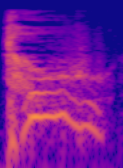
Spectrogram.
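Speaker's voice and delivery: hushed, high-pitched urgent plea; soft, high, desperate urging; silent pleading. A narrator's reading. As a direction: plead softly, as if only thinking it. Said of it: "Harry pleaded with him silently".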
